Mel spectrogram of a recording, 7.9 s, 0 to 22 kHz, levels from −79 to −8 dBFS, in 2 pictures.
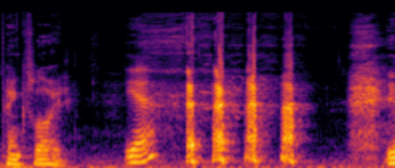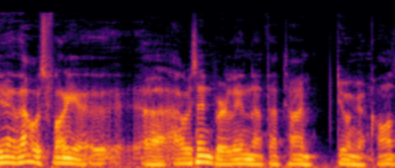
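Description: Speech; from 4.72 s, just after "was funny", to the end at 7.91 s, the top end dulls from channel delay (comb filtering). One channel trails the other by about one sample, a few hundredths of a millisecond, so the mono sum cancels near 20 kHz.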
